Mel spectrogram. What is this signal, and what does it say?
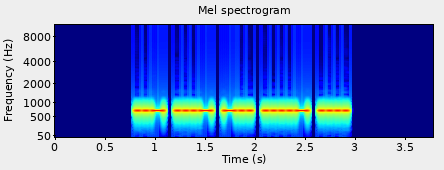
Morse code, heard as a keyed tone, about 30 wpm, 700 Hz. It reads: UVD4H
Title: Five Challenging Letter-Number Combinations 30wpm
